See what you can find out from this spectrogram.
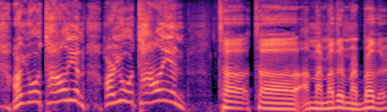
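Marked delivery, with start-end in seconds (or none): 0.1-1.9 put-on shrill, very high, insistent, demanding repeated yell. Retelling what a tow truck driver shouted at family: imitating someone yelling. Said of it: "he was yelling".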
